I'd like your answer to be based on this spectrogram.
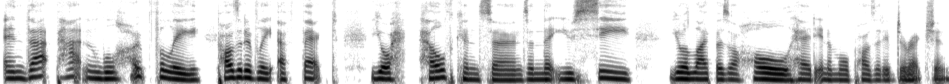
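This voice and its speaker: A woman speaks at a moderate pace in an Australian accent, her fairly low pitch varying in an ordinary way with a dark, mellow tone. The sound is dry and close with no echo, over a quiet background. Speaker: podcast co-host. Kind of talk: casual chat. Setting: recording at home.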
